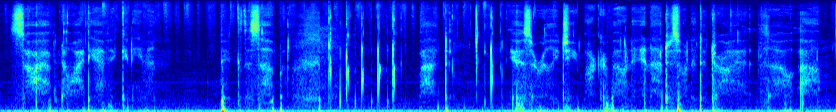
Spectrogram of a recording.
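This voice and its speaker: Whispering at a fairly quick pace, with big swings in loudness, long, frequent pauses and noticeable background noise. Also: woman. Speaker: college student. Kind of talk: ASMR whisper ramble. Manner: whispered.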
